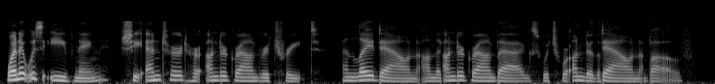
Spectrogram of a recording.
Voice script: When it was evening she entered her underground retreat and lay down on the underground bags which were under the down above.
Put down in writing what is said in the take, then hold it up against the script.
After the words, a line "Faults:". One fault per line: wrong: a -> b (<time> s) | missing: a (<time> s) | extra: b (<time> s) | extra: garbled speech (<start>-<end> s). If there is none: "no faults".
When it was evening she entered her underground retreat and lay down on the underground bags which were under the down above.
Faults:
no faults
